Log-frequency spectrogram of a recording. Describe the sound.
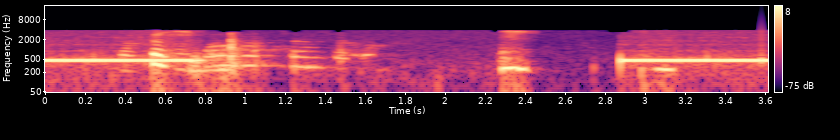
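Telephone line tone while a call is transferred: a steady single-pitch tone plays, breaks off for a stretch of talking, then returns at the same pitch and level.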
